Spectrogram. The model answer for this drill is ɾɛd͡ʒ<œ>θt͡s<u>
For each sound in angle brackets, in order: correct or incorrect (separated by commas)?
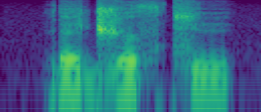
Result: correct, incorrect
